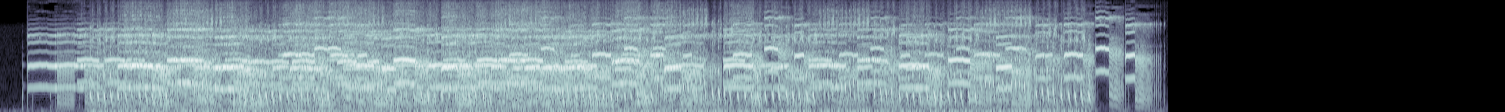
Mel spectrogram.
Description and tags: The raw material was made with a Honeywell waveform generator, DSP was done in Nero wavePad and final sound was summed in Nero SoundTrax. It took hours so I hope someone likes it
nature, sound, seabirds, birdponds, faked, birds, field-recording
